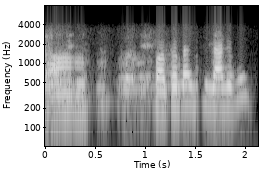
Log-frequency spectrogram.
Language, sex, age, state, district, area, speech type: Bengali, female, 30-45, West Bengal, Uttar Dinajpur, urban, conversation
